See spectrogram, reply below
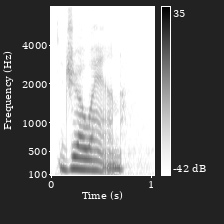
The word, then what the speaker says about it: Joan: On her birth certificate, her name was Joan, J-O-A-N, but she preferred to pronounce it Joanne.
